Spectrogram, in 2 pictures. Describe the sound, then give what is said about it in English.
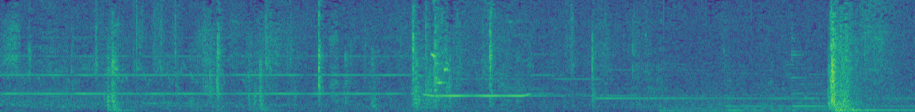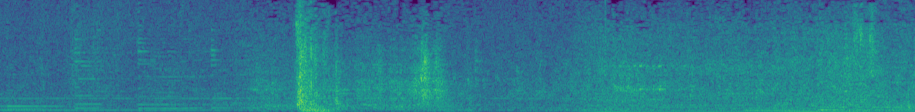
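A pickup truck pulls away down a dusty track: two heavy thunks ring out a couple of seconds apart amid quieter clatter, then a low engine rumble starts and carries on to the end. “The truck drives off. The group of well-wishers wave as it heads down a dusty track.”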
